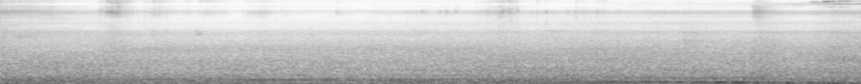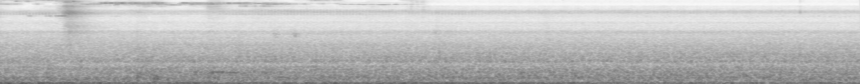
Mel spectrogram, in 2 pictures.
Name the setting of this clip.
street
